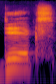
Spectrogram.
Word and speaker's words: Dix: His name is Justin Dix, but that's Dick, D-I-X, but it sounds like the word dick to me.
